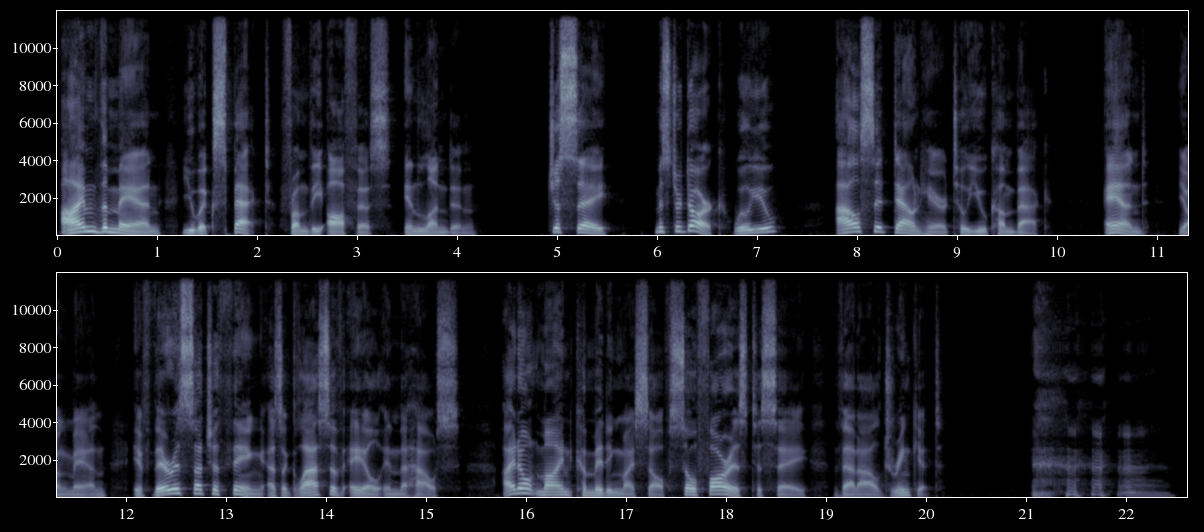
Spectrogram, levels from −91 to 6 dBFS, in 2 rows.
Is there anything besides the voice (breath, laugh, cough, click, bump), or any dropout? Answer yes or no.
yes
